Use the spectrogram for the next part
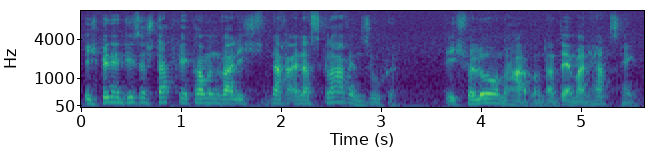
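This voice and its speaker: An actor playing a humble, lovesick young merchant's son, earnest and deferential, in a 1950s German radio play. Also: male voice, a little fast, lightly acted. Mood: fervent, pleading. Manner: deferential, solemn, fervent. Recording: 1950s radio recording with faint rumble.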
